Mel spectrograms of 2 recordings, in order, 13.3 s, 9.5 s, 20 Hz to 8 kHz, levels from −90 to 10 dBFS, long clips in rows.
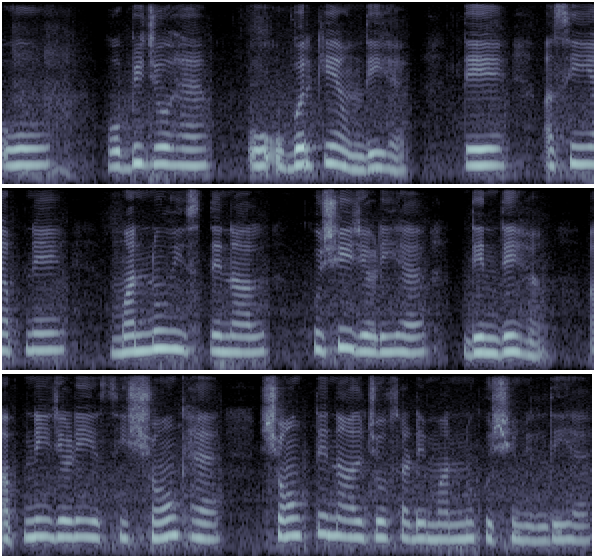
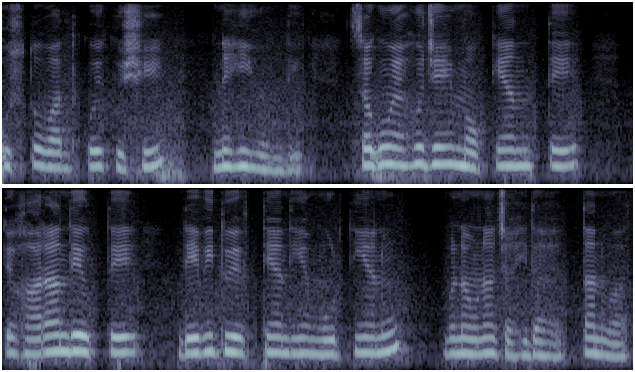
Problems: background sounds at intervals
